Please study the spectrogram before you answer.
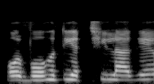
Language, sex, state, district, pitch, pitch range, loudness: Marwari, female, Rajasthan, Churu, 215 Hz, 200-225 Hz, -19 LUFS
